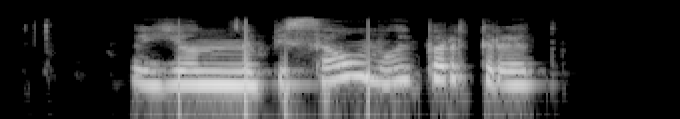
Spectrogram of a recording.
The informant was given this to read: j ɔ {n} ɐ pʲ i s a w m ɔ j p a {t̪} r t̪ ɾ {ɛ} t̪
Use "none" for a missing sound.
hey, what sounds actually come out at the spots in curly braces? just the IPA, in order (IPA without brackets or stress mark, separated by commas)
nː, none, ɛ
